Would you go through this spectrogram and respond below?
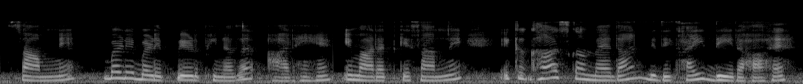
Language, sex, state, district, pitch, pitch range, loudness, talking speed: Hindi, female, Maharashtra, Sindhudurg, 195 Hz, 180-240 Hz, -28 LUFS, 150 wpm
